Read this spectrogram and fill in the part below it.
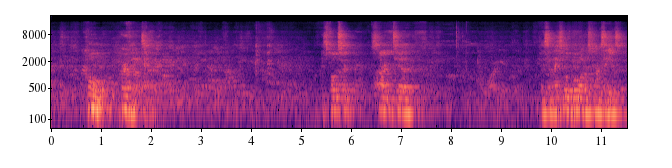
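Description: A man speaks with animation into a microphone, heard through loudspeakers in a large echoing hall.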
